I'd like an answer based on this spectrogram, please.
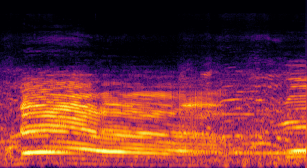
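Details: At Aftabganj market in Dinajpur, Bangladesh, Friesian or crossbred bull calves and cattle; a drawn-out tonal moo starting abruptly, holding steady for nearly three seconds, then a second call beginning at the close, over low market murmur.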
